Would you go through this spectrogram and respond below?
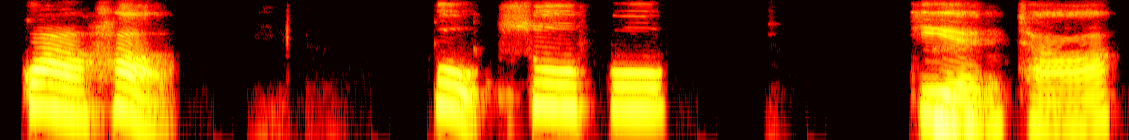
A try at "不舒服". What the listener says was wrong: Fu-nya ada 5, jadi enggak usah tarik terlalu panjang ya. 不舒服。 对, Fu-nya pendek karena dia nada 5 ya. 不舒服.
